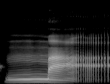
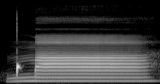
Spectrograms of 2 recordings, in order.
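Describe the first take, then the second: First: MA drawn out, sinking low; low dipping tone. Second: MA held long on one high, level pitch. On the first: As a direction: let Ma dip down to the bottom of your voice. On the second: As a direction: keep Ma high and perfectly level, drawn out. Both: Shown as a demonstration. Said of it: "compare that to the next tone".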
